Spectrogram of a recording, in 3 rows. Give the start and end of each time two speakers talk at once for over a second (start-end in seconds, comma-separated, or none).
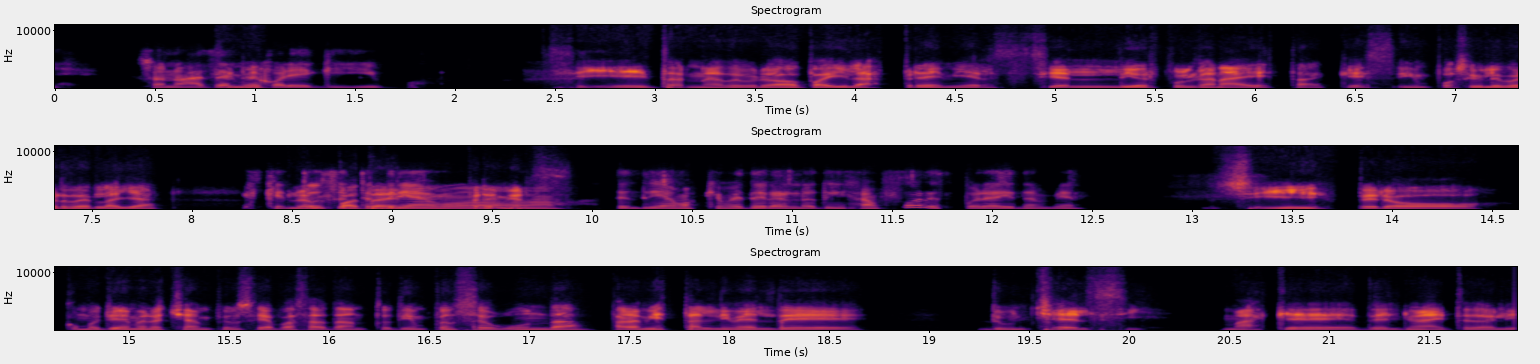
8.5-10.0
